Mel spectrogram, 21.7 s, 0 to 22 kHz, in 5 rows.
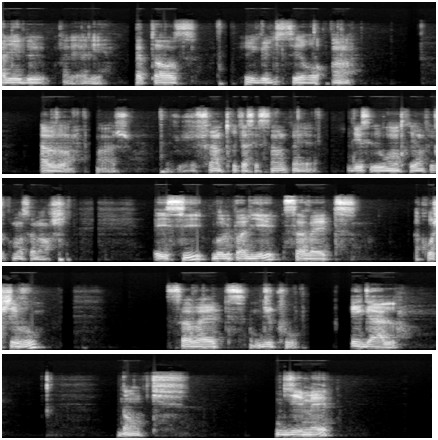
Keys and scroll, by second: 0.0 1, 1.2 4, 2.0 ', 3.0 0, 3.2 1, 3.8 Tab, 5.0 2, 5.8 0, 6.7 BackSpace, 7.7 2, 9.1 0, 9.5 Tab, 13.5-16.3 typing, 19.7 3.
